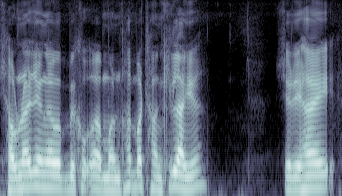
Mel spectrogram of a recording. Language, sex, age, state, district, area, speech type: Bodo, male, 60+, Assam, Baksa, rural, spontaneous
